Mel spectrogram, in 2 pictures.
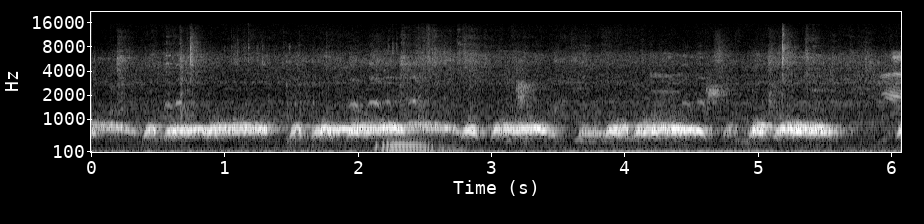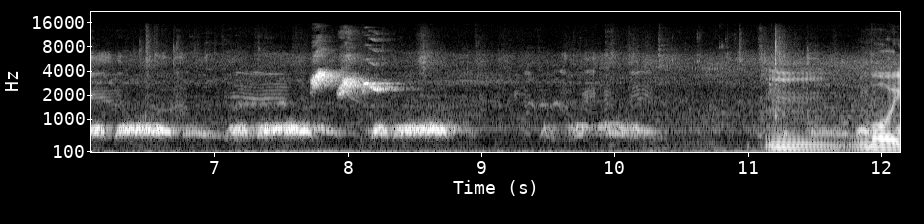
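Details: Two decoy spotted doves compete, trading low hoarse cooing phrases in a steady run of short notes, roughly one per second, broken by a brief human voice and a higher chirp near the end.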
